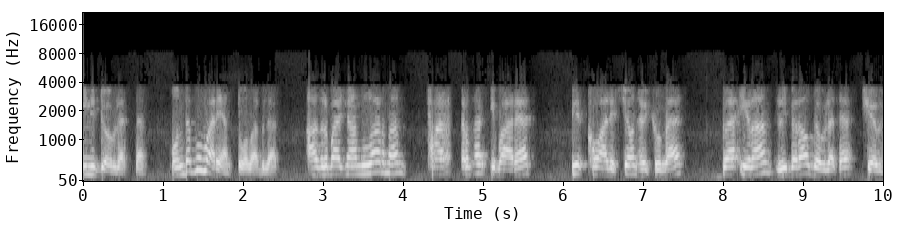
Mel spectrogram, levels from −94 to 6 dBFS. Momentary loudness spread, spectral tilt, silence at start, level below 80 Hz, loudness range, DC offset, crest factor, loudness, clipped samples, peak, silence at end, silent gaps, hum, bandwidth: 6 LU; -8 dB/octave; 0 s; -52 dBFS; 1 LU; under 0.1%; 12 dB; -13 LUFS; under 0.1%; 0 dBFS; 0 s; none; none; 4 kHz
